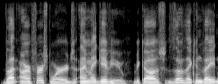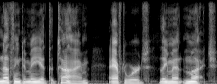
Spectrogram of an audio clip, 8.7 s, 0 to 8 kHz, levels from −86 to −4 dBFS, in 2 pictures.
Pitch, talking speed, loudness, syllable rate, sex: 135 Hz, 150 wpm, -17 LUFS, 3.6 syllables/s, male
